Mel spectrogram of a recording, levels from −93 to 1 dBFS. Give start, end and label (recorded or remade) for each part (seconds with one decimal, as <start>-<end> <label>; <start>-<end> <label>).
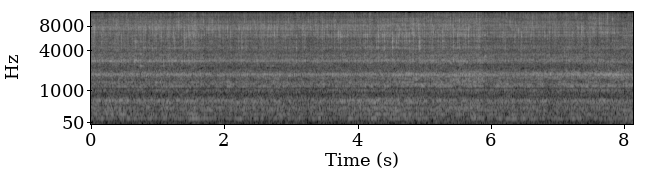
0.0-1.8 recorded; 1.8-3.0 remade; 3.0-6.0 recorded; 6.0-7.2 remade; 7.2-8.1 recorded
